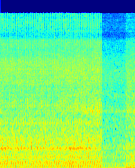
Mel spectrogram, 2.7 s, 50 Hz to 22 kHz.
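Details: Isuzu Panther 2500cc diesel after timing gear refit and resetting, no exhaust smoke: even steady idle clatter, regular without misses or heavy knock; engine running fine.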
